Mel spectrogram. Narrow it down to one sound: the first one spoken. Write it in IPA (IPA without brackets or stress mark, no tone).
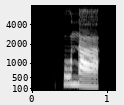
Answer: k͡p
